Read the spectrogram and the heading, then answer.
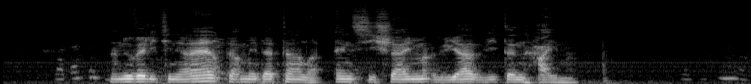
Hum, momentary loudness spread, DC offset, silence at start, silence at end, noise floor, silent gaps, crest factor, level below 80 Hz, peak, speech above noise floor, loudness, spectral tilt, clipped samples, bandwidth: none; 13 LU; under 0.1%; 0.55 s; 0.15 s; -59 dBFS; none; 20 dB; -50 dBFS; -2 dBFS; 39 dB; -20 LUFS; -7 dB/octave; under 0.1%; 12 kHz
